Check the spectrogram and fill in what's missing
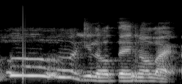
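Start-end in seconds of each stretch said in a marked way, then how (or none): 0.0-0.8 high breathy mock moan; a hammed-up high ooh. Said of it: "her normal ... thing".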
